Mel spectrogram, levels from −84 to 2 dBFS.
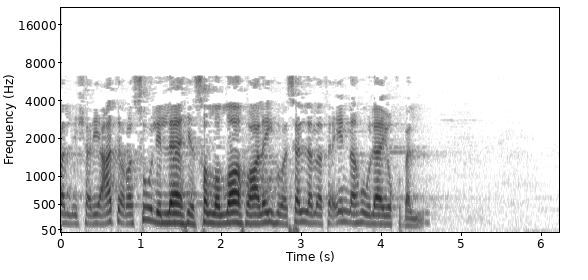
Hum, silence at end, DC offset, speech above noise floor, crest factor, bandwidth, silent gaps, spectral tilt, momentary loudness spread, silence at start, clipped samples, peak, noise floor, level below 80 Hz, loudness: none; 1.65 s; under 0.1%; 47 dB; 20 dB; 6.6 kHz; none; -5.5 dB/octave; 13 LU; 0 s; under 0.1%; 0 dBFS; -65 dBFS; -50 dBFS; -18 LUFS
